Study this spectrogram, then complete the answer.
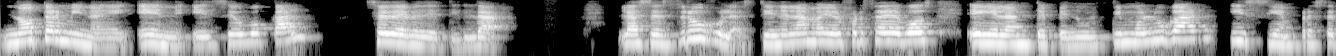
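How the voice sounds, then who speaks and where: A woman teacher giving a review lesson, speaking slowly and stretching words out syllable by syllable, asking the class questions and answering them herself. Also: a little high, a bit bright, dull audio. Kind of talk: recorded review lesson over screen slides.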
